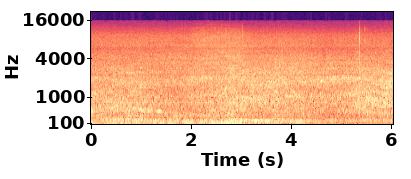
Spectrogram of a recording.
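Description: Motor vehicle engine running, a low steady hum that swells about two to three seconds in and then eases off, over general street traffic noise.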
